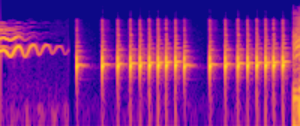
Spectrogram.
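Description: Edited-in cartoon sound effects: a short warbling tone that wobbles up and down and fades, then two quick runs of popping blips, each run speeding up as it goes.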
